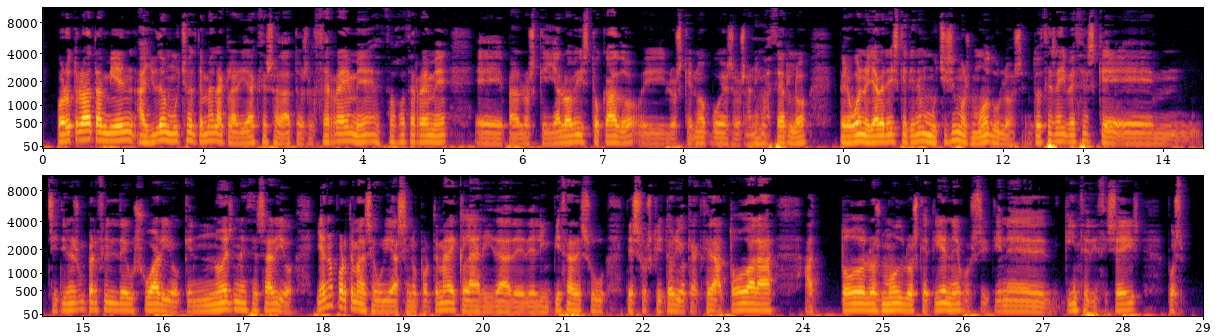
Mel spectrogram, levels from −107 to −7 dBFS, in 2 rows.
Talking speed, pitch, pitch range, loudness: 200 wpm, 110 Hz, 95-120 Hz, -28 LUFS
